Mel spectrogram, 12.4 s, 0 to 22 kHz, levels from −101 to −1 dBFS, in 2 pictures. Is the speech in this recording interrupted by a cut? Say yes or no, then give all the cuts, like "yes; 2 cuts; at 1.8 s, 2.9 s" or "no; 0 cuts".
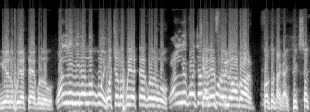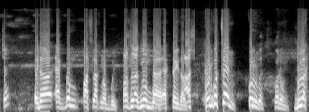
yes; 2 cuts; at 5.1 s, 10.1 s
